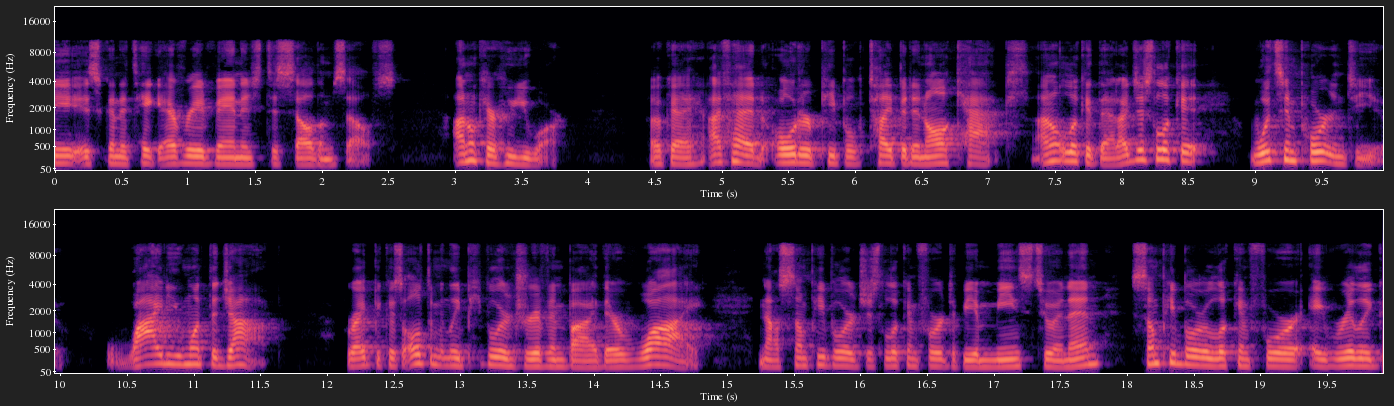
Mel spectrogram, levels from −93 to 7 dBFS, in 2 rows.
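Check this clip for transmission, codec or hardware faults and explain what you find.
No transmission, codec or hardware faults turn up anywhere in this speech recording.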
